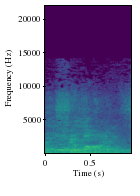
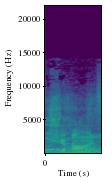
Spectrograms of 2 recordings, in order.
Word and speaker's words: Siobhan: I can't figure out it's GIC it's oldish and and G the BH makes a v sound okay so it's shoban yeah you got it shoban shoban for everybody who always writes in and how do you say it that's how you say it sioban Magnus not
